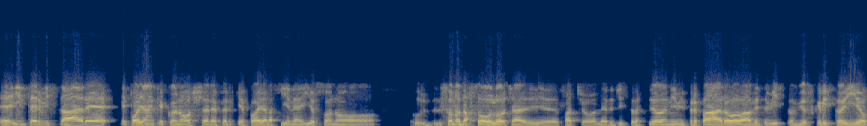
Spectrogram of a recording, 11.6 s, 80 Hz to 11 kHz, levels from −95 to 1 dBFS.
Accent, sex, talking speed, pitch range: native, male, 135 wpm, 110-125 Hz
